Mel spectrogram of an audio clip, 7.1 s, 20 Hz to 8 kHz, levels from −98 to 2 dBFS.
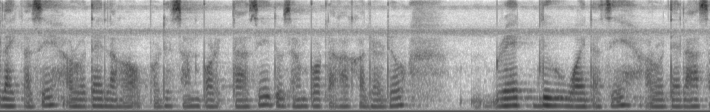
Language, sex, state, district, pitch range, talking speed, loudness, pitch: Nagamese, female, Nagaland, Dimapur, 180-200 Hz, 160 wpm, -23 LUFS, 190 Hz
